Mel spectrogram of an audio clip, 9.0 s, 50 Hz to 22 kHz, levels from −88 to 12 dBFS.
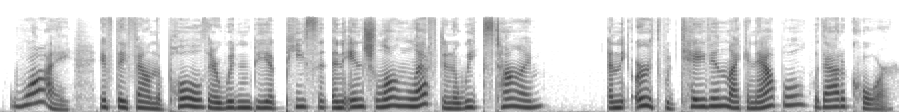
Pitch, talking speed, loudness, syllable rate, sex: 235 Hz, 205 wpm, -17 LUFS, 4.5 syllables/s, female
